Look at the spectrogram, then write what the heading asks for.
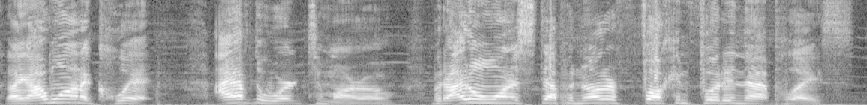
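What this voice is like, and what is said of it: Raised, agitated voice. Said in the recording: “I know I'm still, my voice is raised”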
